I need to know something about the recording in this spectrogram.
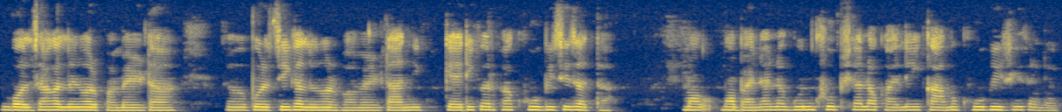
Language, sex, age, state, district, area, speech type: Goan Konkani, female, 18-30, Goa, Canacona, rural, spontaneous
